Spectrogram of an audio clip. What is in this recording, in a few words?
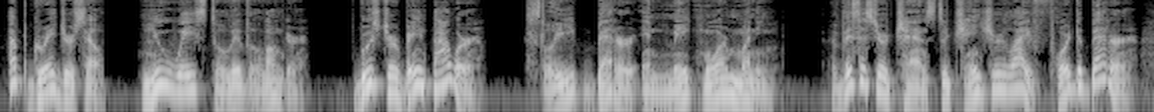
English (Selling)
